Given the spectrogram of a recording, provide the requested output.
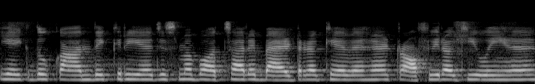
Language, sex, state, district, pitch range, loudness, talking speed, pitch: Hindi, female, Bihar, Darbhanga, 220-230 Hz, -23 LUFS, 190 wpm, 225 Hz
